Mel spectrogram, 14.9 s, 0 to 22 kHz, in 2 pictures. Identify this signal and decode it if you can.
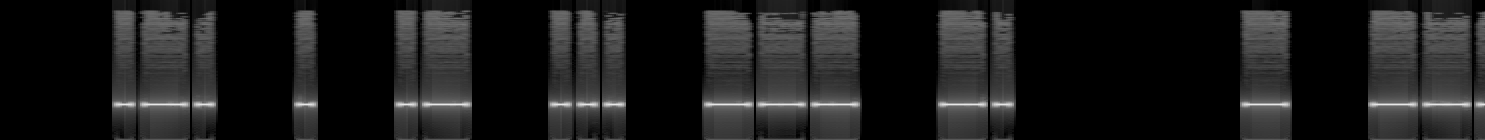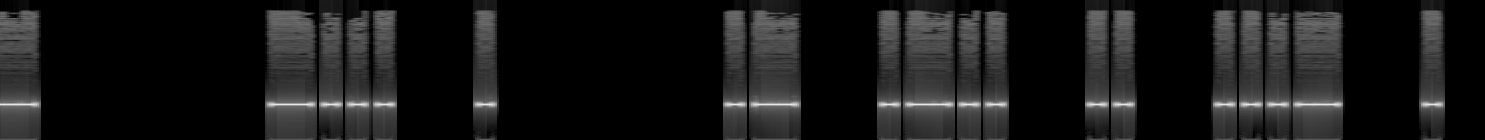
Morse code, heard as a keyed tone, about 18 wpm, spaced as for 12 wpm, 1000 Hz. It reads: REASON TO BE ALIVE
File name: qotdfiles / 12wpm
